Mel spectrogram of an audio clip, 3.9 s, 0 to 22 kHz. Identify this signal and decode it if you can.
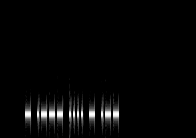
Morse code, heard as a keyed tone, about 28 wpm, 700 Hz. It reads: TJHTW
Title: Five Challenging Letter-Number Combinations 30wpm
